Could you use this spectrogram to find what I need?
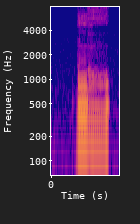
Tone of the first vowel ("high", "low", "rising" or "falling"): low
